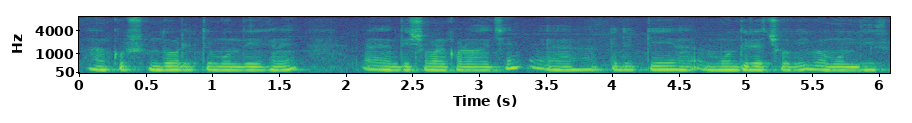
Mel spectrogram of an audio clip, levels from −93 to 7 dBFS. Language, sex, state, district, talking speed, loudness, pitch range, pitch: Bengali, male, West Bengal, Malda, 145 wpm, -15 LUFS, 130-145 Hz, 135 Hz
